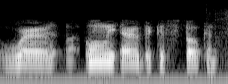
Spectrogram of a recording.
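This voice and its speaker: A man's voice: on the high side, little pitch movement, normal speed, no room sound. A man from Morocco, an author and Arabic teacher, calling in to a radio interview, articulate with hesitant fillers. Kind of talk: radio interview over the phone. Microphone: telephone. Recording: tinny phone line.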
